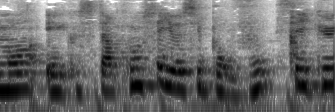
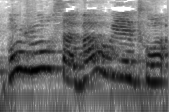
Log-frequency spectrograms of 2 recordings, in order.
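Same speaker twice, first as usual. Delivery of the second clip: chirpy greeting; 8 semitones higher than usual. Retold or imitated. Imitating polite gym greetings.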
